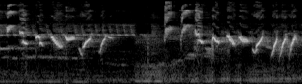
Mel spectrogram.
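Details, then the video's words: National champion white-rumped shama delivering fill-in song borrowed from cilalilin, canary and lovebird. Very rapid, even string of high chirps and upswept notes, about three per second, briefly dipping after one second before resuming. "Suara Murai Batu Juara Nasional Untuk Masteran & Terapi Burung Drop Mental"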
